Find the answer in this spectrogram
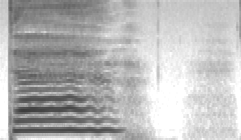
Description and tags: Female Vocal SIngle Note B
Single notes sung and recorded by me. Tried to name the pitch so you could organize it better
sing, female, voice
